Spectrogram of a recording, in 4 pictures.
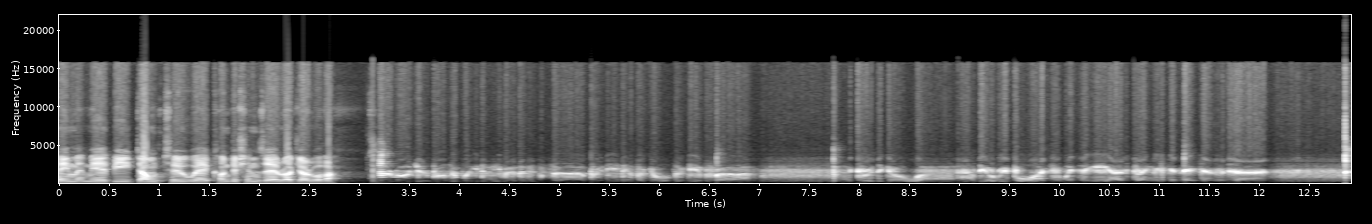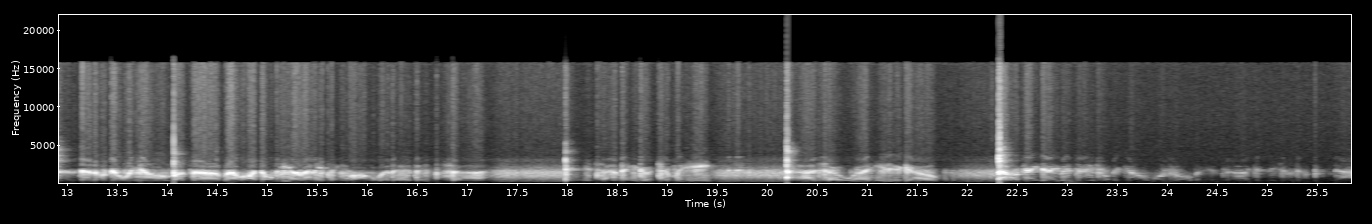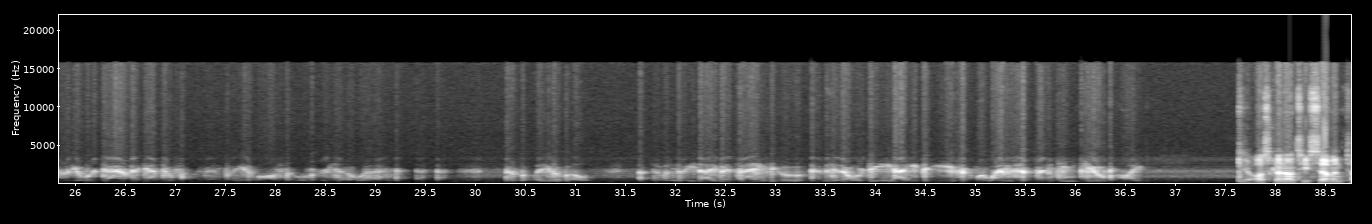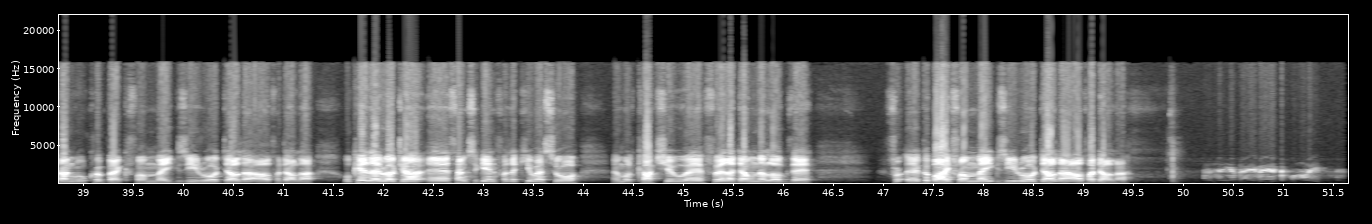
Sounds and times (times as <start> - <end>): Speech: 0.0 - 7.1, 7.8 - 12.2, 13.0 - 17.3, 18.0 - 21.8, 22.4 - 29.8, 30.4 - 36.8, 37.7 - 46.4, 47.1 - 49.6, 50.3 - 51.6
Radio: 0.0 - 46.4, 47.1 - 49.6, 50.2 - 51.6
Inside, small room: 0.0 - 51.6.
